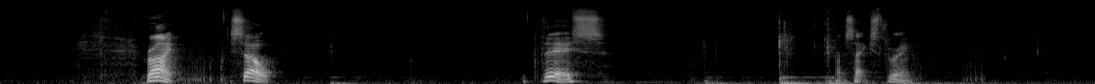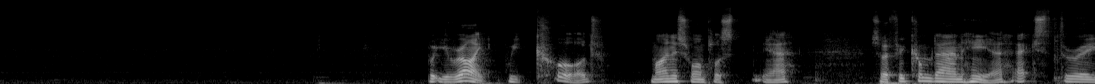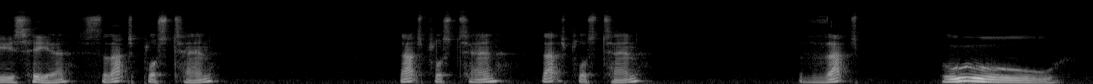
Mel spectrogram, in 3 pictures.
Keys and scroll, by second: 7.1 Right, 7.9 Delete, 7.9 3, 8.2 Down.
